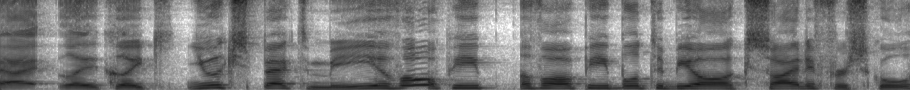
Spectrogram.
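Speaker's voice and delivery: voice cracks up high in the middle of a phrase. Speaker telling listeners how things are going lately, voice cracking. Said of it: "Sorry for the voice crack".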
